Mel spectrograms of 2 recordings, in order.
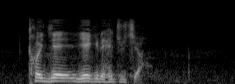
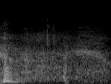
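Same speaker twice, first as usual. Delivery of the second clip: breathless, nearly silent chuckle; embarrassed laugh; 3 semitones lower, 11 dB quieter than usual. Real, not acted. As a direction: laugh off the slip under your breath. Laughs at own bad comparison. (민망한 듯 숨죽여 웃음)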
